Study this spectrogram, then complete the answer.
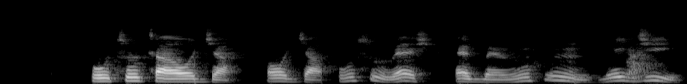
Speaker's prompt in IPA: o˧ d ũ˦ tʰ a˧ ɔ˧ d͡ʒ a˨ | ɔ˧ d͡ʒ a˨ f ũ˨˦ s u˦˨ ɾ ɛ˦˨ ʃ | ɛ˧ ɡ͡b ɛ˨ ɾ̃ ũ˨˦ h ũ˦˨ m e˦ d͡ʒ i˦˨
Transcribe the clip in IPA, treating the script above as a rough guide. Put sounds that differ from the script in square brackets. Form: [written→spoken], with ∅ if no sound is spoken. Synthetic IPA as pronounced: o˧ [d→t] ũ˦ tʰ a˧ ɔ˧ d͡ʒ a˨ | ɔ˧ d͡ʒ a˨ f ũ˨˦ s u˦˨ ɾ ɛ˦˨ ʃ | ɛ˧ ɡ͡b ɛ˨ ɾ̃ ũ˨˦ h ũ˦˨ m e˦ d͡ʒ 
